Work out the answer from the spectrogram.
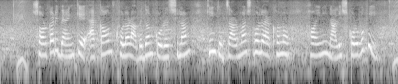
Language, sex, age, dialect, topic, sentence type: Bengali, female, 36-40, Standard Colloquial, banking, question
